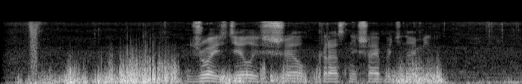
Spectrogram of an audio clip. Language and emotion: Russian, neutral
